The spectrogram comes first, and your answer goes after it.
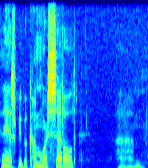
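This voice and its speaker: A man teaching meditation, giving guided instruction in a halting, unhurried way with long pauses and repeated words. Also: lowish voice, monotone, a little mellow, slightly rough. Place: meditation retreat center.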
